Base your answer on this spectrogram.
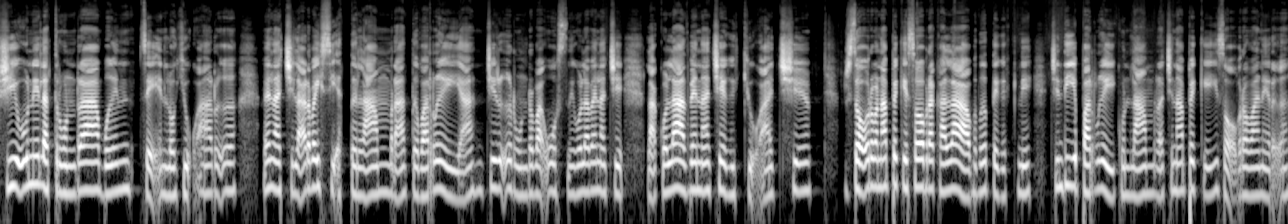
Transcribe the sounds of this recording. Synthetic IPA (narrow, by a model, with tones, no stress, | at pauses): ʃi˧˦u˧˦ni˦la˧t̪ɾu˨nɾa˦bwe˦nt͡sḛ˨nlo˨ju˨a̰˧ɾɨ˧˦be˦na˧t͡ʃi˧la˨ɾa˦ba˦jsje˨t̪ːɨ˧la˧˦mbɾa˧t̪ɨ˧ba˧ri˧ja˧t͡ʃi˦ɾɨ˧˦ɾu˨nɾa˦ba̰˧ʔu˦sni˧ɡu˦la˦βe˦na˧t͡ʃi˧la˨ko˨la˦˧d̪be˦na˧˦t͡ʃe˦ɡi˧˨kjṵ˨a̰˧t͡ʃi˦ | ɾi˧so˨bɾa˦ba˧˦na˦pe˦ke˧so˦bɾa˦ka˧la˦˧bd̪ɨ˦t̪e˧ɡe˨kni˧t͡ʃi˦nd̪i˦pa˧ɾɨ˧jko˨nla˧mbɾa˧t͡ʃi˦na˦pe˦ke˨i˦so̰˨bɾa˧βa˧ne˧ɾa̰˧˦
